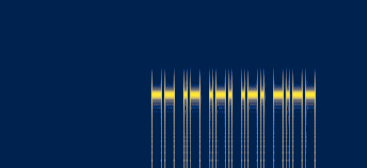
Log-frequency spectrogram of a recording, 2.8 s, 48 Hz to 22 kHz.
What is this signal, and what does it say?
Morse code, heard as a keyed tone, about 50 wpm, 700 Hz. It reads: MARRY
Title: ED Suffix - Top 100 Words with Base Words 50wpm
